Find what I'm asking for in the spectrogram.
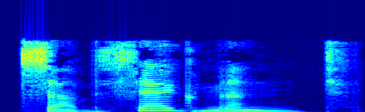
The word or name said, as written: subsegment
